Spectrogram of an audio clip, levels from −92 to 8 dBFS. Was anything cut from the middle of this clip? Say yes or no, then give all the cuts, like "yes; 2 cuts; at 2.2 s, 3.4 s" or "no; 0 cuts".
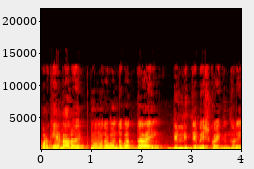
yes; 1 cut; at 0.9 s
